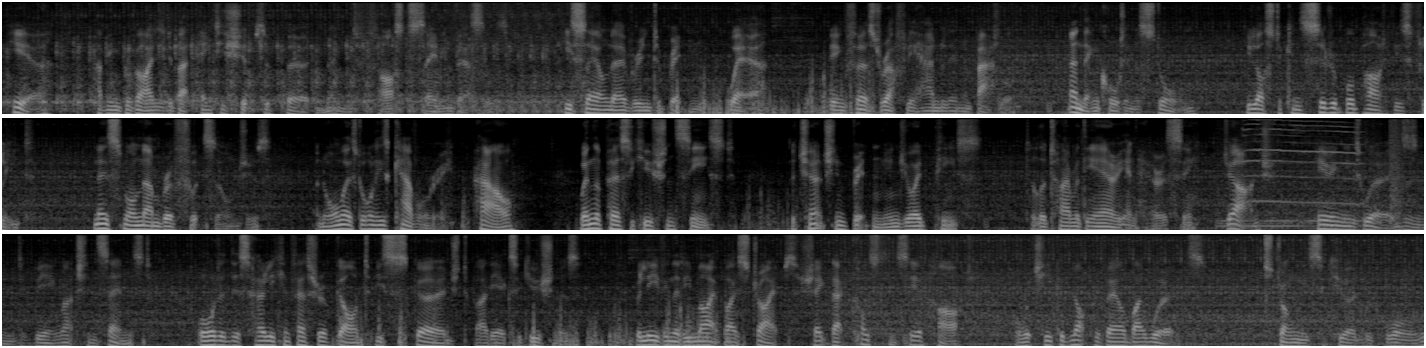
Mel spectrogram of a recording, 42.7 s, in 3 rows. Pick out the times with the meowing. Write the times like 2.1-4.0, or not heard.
26.4-28.2.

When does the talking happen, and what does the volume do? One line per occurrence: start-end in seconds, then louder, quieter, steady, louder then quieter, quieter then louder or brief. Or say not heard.
0.1-42.6 steady.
